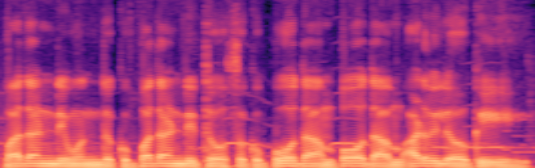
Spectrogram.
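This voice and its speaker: A man's voice: on the low side, fairly even intonation, measured pace, a little mellow, muffled recording, soft background music, lightly acted. A man playing a lazy, cheeky young village loafer in a comic story, wisecracking in a flippant, mock-dramatic way. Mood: exasperated, clowning. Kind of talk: comic Telugu moral-story voice acting.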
